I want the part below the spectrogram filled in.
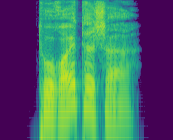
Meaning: inflection of toreutisch: 1. strong/mixed nominative masculine singular 2. strong genitive/dative feminine singular 3. strong genitive plural
- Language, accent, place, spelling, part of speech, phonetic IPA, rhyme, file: German, Germany, Berlin, toreutischer, adjective, [toˈʁɔɪ̯tɪʃɐ], -ɔɪ̯tɪʃɐ, De-toreutischer.ogg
